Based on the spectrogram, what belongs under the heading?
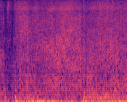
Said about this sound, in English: Now another tank barrels through a wall advertising U.S. Energy cigarettes. The cannon fires.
